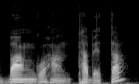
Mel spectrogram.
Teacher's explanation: We learned that in short form, casual conversation, we don't use the question particle か, but instead we use rising intonation to indicate it's a question.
